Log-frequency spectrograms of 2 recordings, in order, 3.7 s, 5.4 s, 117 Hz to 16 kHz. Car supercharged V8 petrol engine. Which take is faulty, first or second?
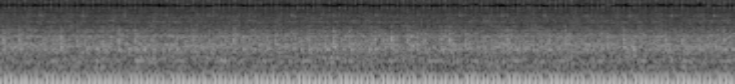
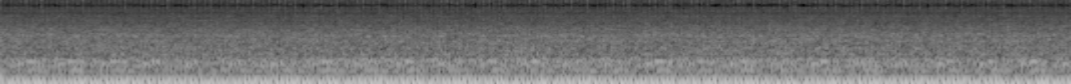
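first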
